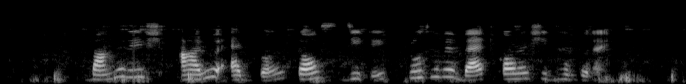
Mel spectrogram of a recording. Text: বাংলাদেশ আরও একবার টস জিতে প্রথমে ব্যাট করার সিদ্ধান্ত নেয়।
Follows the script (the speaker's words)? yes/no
yes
